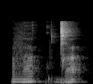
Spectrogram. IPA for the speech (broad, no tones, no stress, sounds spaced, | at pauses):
v a̤ kː ṵ ɡ͡ǀ a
